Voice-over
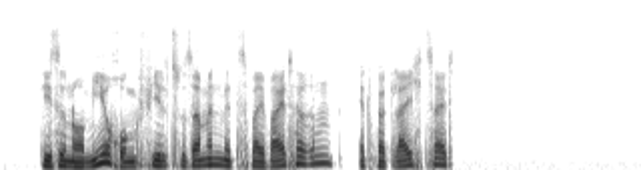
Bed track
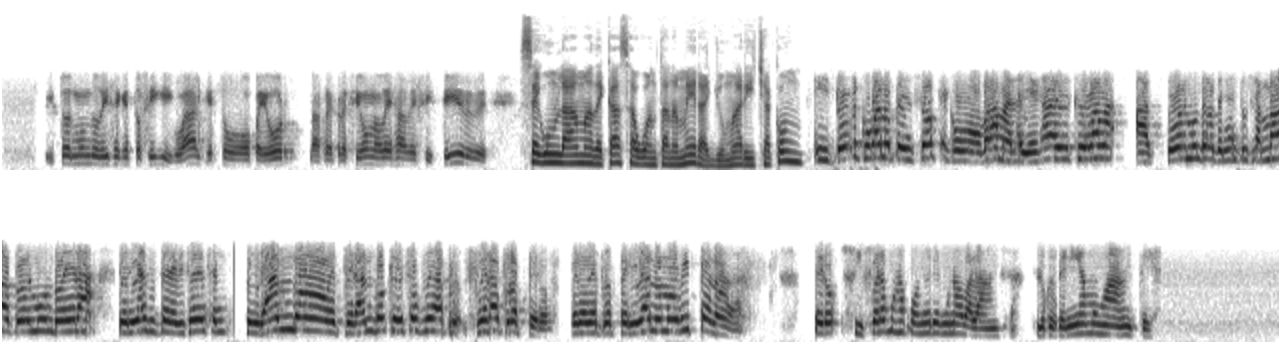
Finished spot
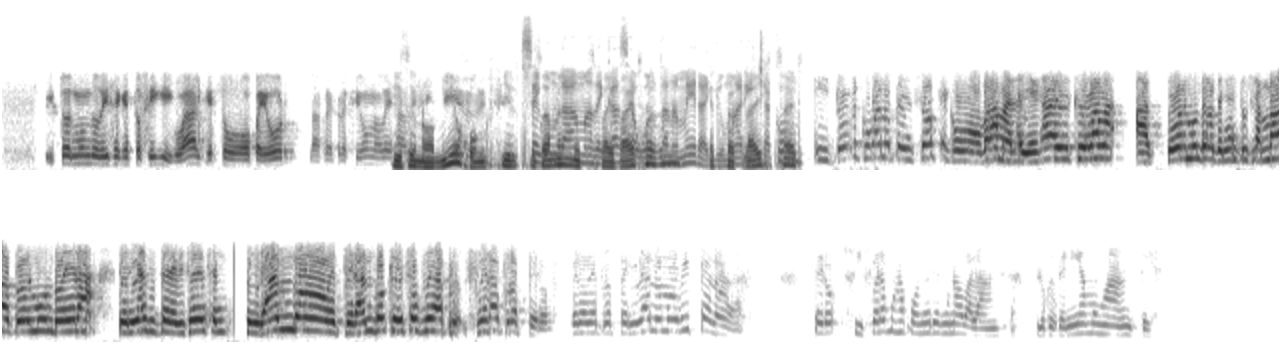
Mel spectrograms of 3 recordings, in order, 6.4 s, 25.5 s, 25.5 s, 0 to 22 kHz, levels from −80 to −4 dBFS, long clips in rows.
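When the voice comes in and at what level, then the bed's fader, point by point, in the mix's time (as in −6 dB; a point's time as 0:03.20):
3.50 s, −6.0 dB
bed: 0:02.58 −4.5 dB
0:03.16 −17 dB
0:08.74 −17 dB
0:09.96 −5.5 dB
0:17.01 −5.5 dB
0:18.65 −27.5 dB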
